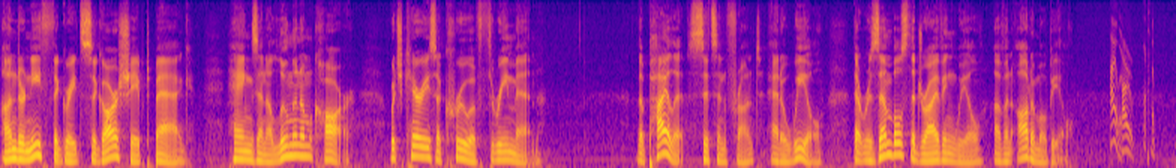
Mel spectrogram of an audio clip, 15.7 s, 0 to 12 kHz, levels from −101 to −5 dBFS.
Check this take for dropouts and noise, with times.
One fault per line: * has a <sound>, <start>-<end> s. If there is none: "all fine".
* has a chirp, 14.8-15.5 s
